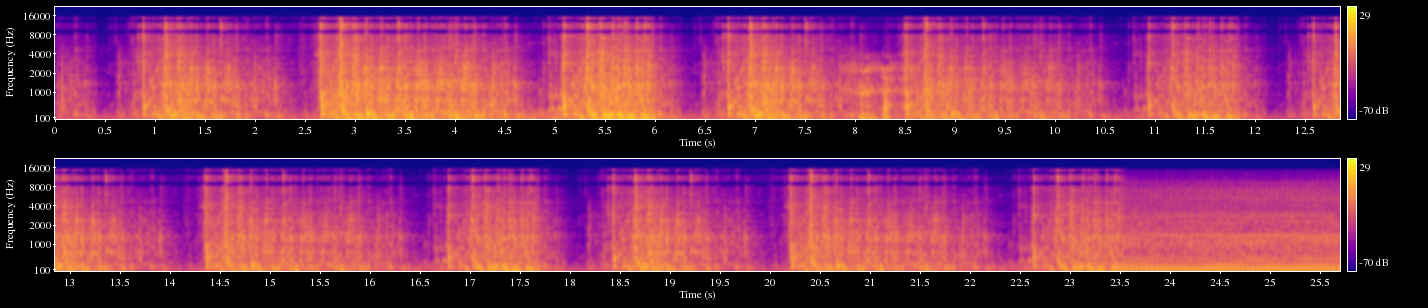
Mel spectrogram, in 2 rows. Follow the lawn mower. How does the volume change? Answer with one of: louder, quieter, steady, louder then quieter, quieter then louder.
quieter.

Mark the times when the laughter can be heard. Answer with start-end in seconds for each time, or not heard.
7.8-9.8.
